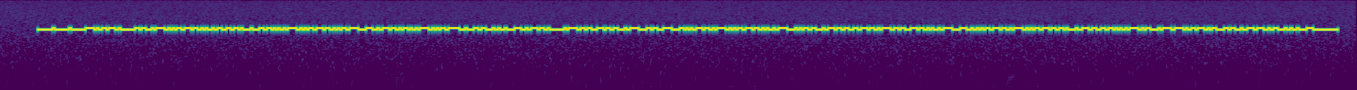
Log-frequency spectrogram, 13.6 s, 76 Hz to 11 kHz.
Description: RTTY (45.45 baud, 170 Hz shift), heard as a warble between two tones, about 2200 Hz centre. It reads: LES FIGURES SON DESTUC, EL COLOR ES FOSC I EL FONS ES GAIREBE BLANC.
